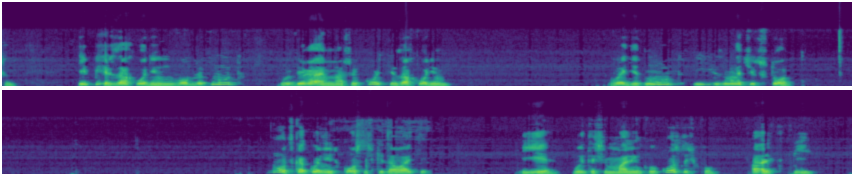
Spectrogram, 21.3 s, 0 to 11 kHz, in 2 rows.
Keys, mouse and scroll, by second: 1.7 click, 3.9 click, 5.3-7.8 drag, 8.4-10.2 middle drag, 11.8 middle click, 13.7 click, 15.2 KP_3, 17.2 e.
